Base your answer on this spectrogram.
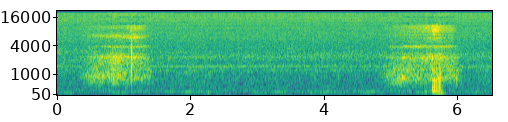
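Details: Woman snoring in sleep, filmed by her husband: two raspy, snorting breaths about four seconds apart, the second ending in a sharp snort.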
